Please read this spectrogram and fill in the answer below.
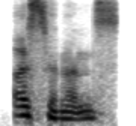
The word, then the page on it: assonance: Indian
